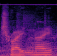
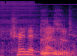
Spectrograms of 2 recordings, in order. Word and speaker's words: trinitite: The tritonite. Is that how you say it? Trinitite. Trinitite. Trinitite.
